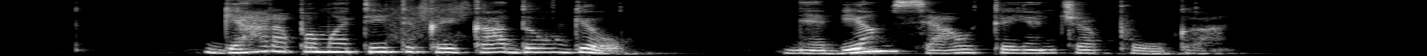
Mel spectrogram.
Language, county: Lithuanian, Tauragė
